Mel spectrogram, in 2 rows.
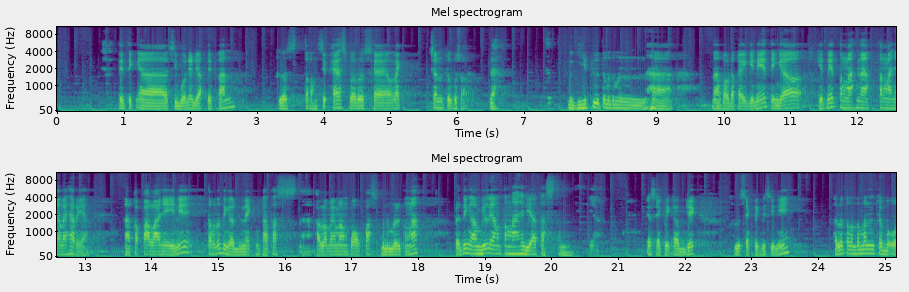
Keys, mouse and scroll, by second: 0.4 click, 1.7-2.5 scroll down 3, 2.6 shift+middle click, 3.8 shift+s, 7.5-10.6 middle drag, 11.3-13.4 middle drag, 14.1 click, 15.3 click, 17.9 middle click, 18.8 shift+middle click, 19.7-20.9 scroll up 2, 21.3-22.1 drag, 22.9 click, 23.6 scroll up 1, 23.7-24.7 middle drag.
